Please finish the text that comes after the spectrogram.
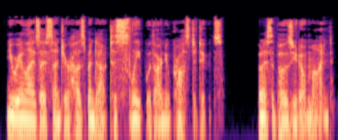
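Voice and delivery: cool authority, unhurried; stern mafia boss. A narrator's reading. Dante voiced by narrator.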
